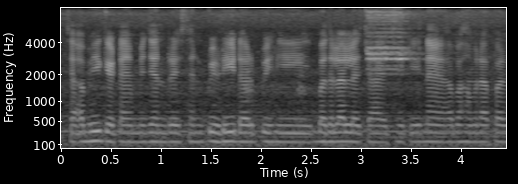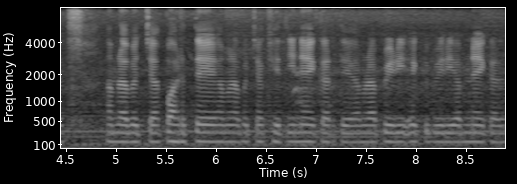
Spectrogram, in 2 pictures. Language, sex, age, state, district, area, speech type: Maithili, male, 30-45, Bihar, Purnia, rural, spontaneous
